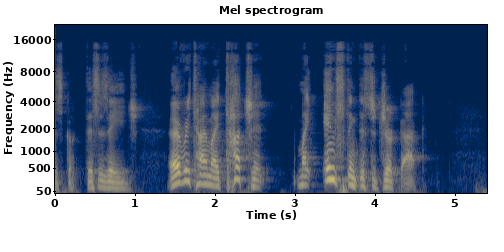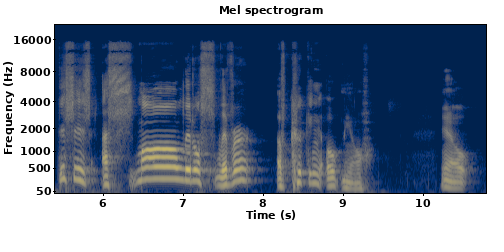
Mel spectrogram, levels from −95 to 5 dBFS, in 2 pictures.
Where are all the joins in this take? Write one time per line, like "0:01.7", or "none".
none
